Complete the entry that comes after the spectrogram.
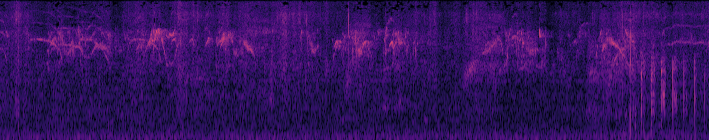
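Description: Small birds chirping in short twittering clusters over a faint steady outdoor hiss, with a quick run of clicks near the end.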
